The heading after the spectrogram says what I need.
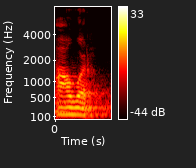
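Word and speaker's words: hour: silent हो जाएगा तो यहां भी देखिए एच के बाद ओ है तो यहां भी ए साइलेंट हो जाएगा एच के बाद ई है तो यहां भी साइलेंट हो जाएगा ए है ना तो ये क्या हो गया ए साइलेंट हो गया एच साइलेंट हो गया तो ये क्या हो गया आवर ठीक है ये क्या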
